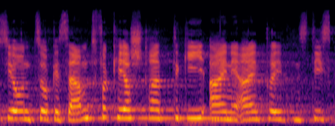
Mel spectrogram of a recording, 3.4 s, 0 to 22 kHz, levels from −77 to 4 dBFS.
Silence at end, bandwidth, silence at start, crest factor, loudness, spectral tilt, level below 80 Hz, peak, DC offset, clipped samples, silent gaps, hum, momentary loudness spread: 0 s; 14.5 kHz; 0 s; 16 dB; -17 LUFS; -3.5 dB/octave; -66 dBFS; -2 dBFS; under 0.1%; under 0.1%; none; none; 5 LU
